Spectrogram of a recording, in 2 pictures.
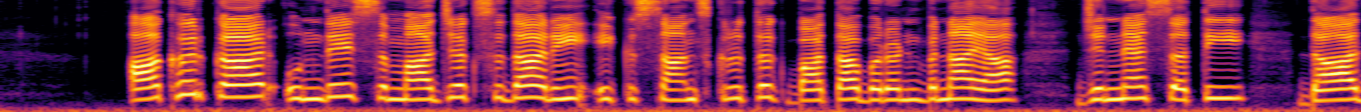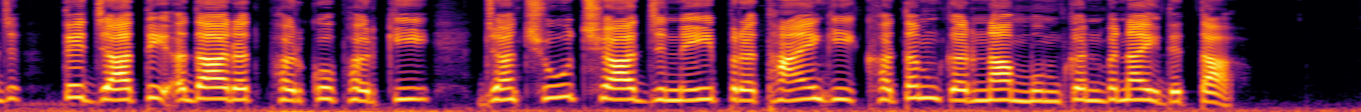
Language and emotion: Dogri, neutral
